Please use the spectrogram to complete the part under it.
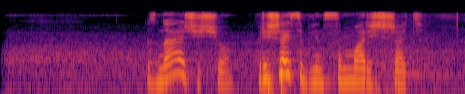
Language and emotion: Russian, angry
